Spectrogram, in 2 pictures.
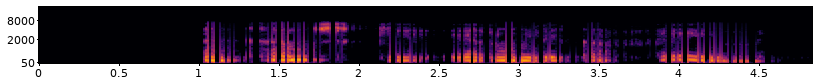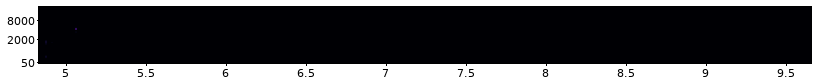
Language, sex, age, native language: Icelandic, female, 40-49, Icelandic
